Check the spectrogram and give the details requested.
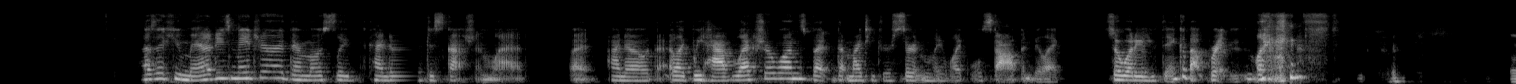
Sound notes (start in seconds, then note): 13.5 laughter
